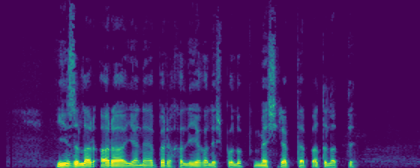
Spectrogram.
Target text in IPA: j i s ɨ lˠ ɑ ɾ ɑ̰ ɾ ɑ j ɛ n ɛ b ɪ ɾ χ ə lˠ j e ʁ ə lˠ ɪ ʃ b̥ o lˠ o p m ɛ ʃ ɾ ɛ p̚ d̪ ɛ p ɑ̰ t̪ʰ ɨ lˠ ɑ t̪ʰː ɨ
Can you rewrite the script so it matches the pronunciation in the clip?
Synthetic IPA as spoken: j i z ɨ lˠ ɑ ɾ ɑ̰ ɾ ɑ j ɛ n ɛ b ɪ ɾ χ ə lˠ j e ʁ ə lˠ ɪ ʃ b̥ o lˠ u p m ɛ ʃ ɾ ɛ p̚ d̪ ɛ p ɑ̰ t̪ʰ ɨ lˠ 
